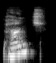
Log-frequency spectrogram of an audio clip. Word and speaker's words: punch: Bueno, punch, como pueden ver, suena con una AU, con un sonido entre A y U. Punch, punch. Lleva el sonido de la P, de la N y de la CH.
